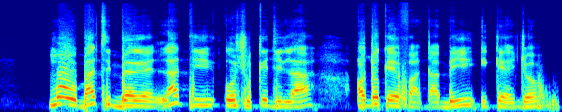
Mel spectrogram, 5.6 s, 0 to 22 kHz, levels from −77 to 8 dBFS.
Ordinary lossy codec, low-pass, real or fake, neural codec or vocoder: Opus, 64 kbps; 19.8 kHz; fake; codec, 44.1 kHz, 7.8 kbps, DAC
